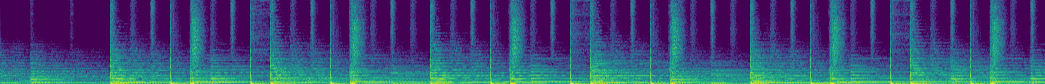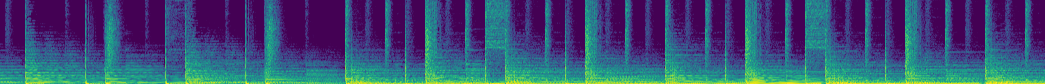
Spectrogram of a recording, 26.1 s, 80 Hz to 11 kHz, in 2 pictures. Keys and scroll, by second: 2.8 ctrl+-, 3.0 ctrl+-, 3.2 ctrl+=, 5.8 ctrl+=, 7.6 ctrl+-, 7.8 ctrl+-, 9.0 ctrl+=, 12.6 ctrl+=, 13.3 ctrl+=, 16.0 ctrl+-, 22.0 ctrl+-, 22.4 ctrl+=, 23.3 ctrl+-.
